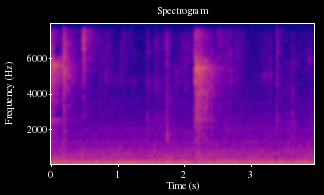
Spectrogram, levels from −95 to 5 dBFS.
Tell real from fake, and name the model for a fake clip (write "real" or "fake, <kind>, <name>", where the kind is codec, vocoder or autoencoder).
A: real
